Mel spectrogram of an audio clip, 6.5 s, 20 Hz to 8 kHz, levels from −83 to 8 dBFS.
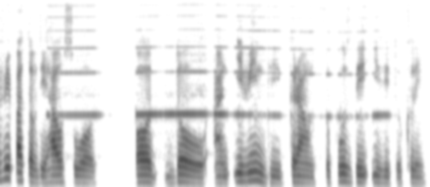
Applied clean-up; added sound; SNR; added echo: neural mask model RNNoise.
